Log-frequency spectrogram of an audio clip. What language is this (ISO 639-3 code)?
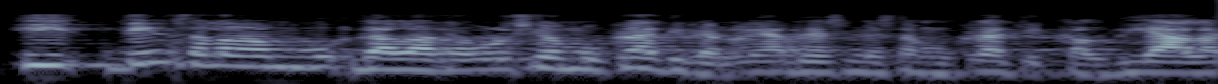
cat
